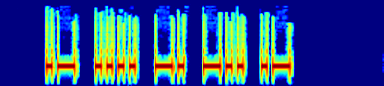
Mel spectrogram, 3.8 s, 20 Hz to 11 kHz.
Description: Morse code, heard as a keyed tone, about 21 wpm, 800 Hz. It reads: AHNDA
